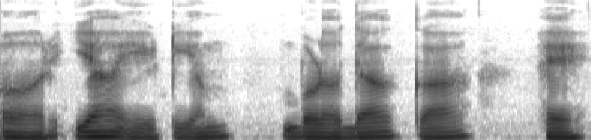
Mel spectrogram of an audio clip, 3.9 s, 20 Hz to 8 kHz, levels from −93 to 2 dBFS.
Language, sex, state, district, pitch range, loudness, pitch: Hindi, male, Uttar Pradesh, Lalitpur, 95-105 Hz, -17 LUFS, 95 Hz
